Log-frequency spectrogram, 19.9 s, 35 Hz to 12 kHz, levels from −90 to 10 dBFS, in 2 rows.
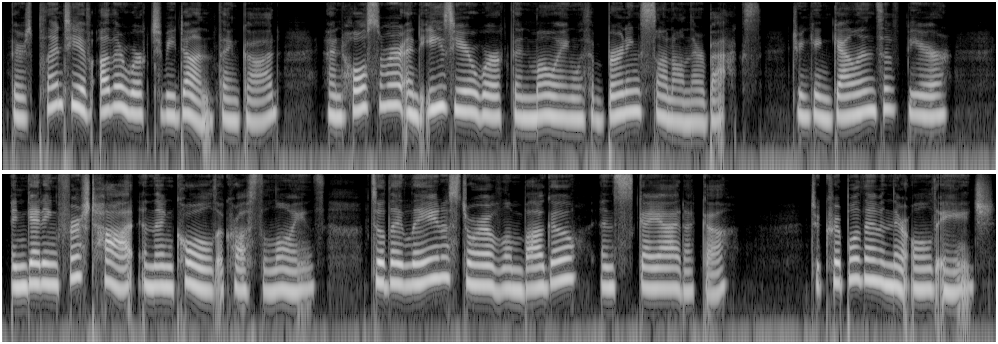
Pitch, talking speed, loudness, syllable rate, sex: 245 Hz, 170 wpm, -17 LUFS, 4.6 syllables/s, female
